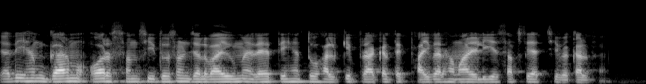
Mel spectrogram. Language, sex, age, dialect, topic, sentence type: Hindi, male, 18-24, Awadhi Bundeli, agriculture, statement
